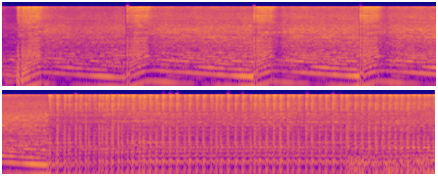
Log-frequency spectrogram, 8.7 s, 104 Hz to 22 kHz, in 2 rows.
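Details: Yamaha F1ZR Millenium two-stroke (YP2 block) during a teardown and restoration, original manifold rubber with a chicken feather found inside; four sharp throttle blips rising and falling cleanly, then a crisp even buzzy idle; normal healthy engine.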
